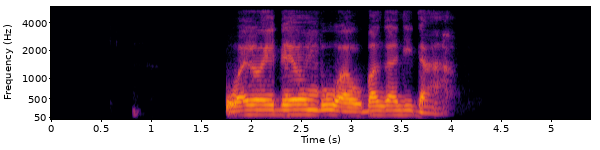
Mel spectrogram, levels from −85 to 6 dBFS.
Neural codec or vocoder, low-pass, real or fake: codec, 44.1 kHz, 2.6 kbps, SNAC; 5.4 kHz; fake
